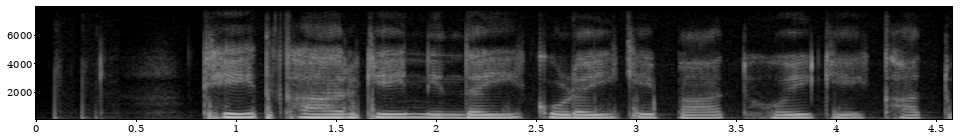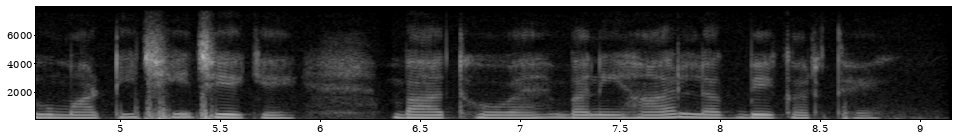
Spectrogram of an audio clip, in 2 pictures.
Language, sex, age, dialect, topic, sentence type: Chhattisgarhi, female, 36-40, Central, agriculture, statement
